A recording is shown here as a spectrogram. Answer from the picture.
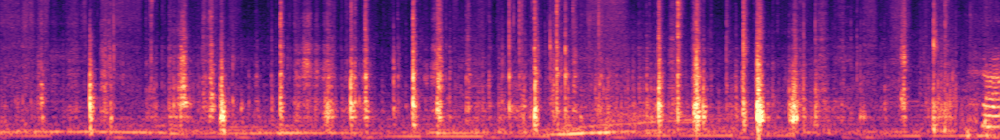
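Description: A cardboard shipping box being handled and opened by hand: a string of irregular knocks, taps and scrapes on the cardboard.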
